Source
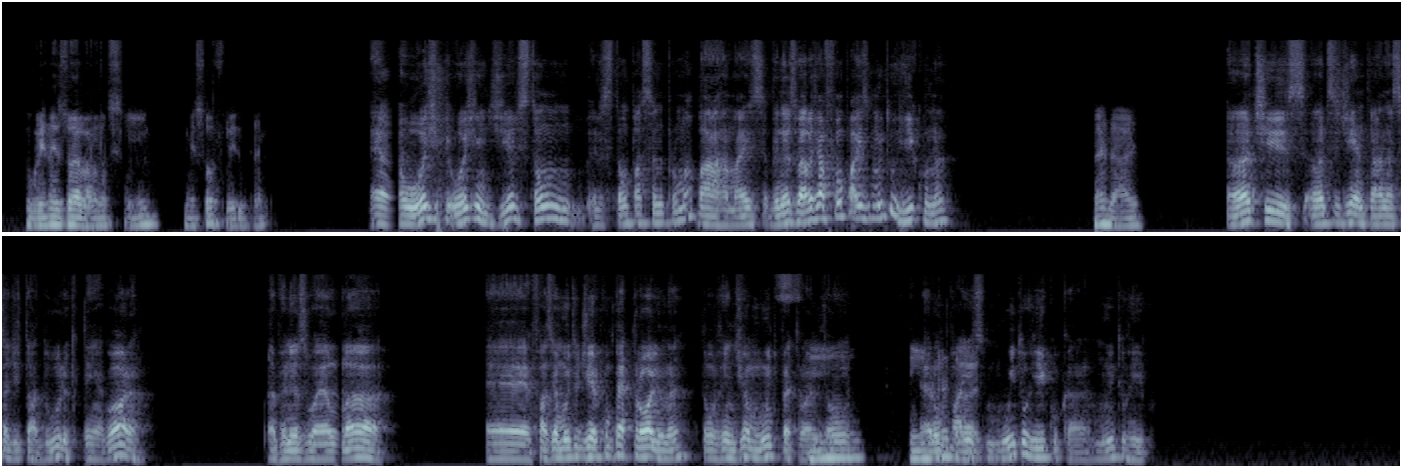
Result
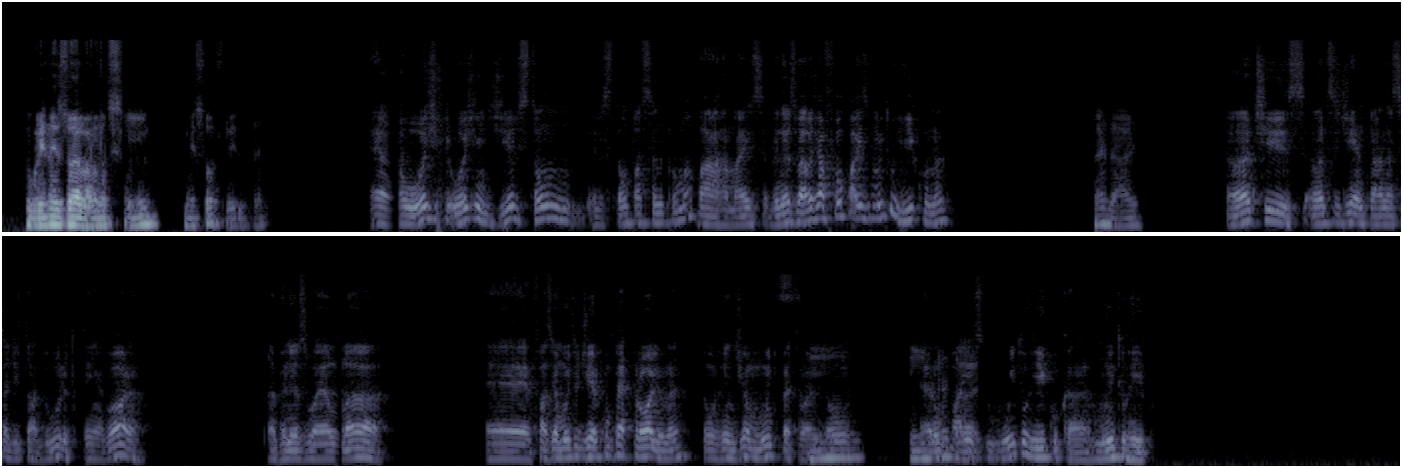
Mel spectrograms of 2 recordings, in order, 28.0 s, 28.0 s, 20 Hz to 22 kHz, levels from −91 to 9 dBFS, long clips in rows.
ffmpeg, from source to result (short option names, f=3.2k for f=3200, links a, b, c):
-af "volume=9dB,afade=t=out:st=0.95:d=0.94:silence=0.398107,afade=t=out:st=1.89:d=0.51:silence=0.316228,afade=t=in:st=24.2:d=0.68:silence=0.316228"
